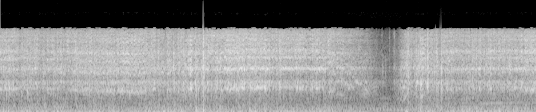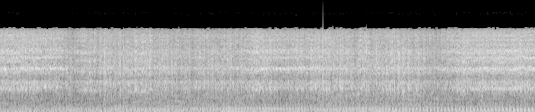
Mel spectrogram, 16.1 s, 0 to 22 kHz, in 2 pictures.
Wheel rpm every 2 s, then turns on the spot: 220, 220, 140, 170, 220, 220, 220, 220.
none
